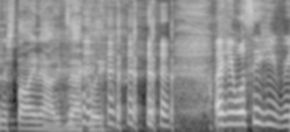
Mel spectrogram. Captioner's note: both laugh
